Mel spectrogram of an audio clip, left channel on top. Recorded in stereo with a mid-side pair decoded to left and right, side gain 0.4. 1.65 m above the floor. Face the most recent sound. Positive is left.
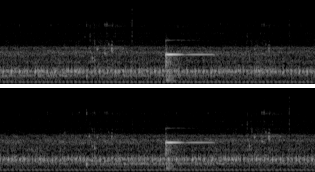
turn(degrees=15)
